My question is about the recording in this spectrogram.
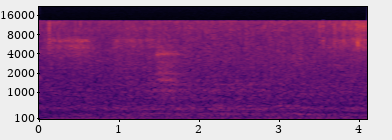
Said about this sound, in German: Mein Gott, was für ein Gesumm. Da sind noch mehrere Bienenstück drin. Da sind ein paar hunderttausend Bienen wahrscheinlich unterwegs.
